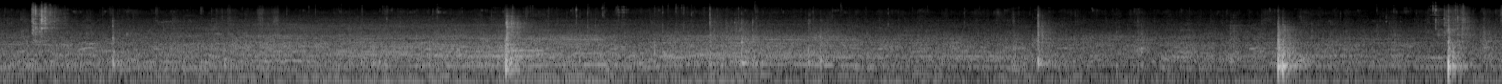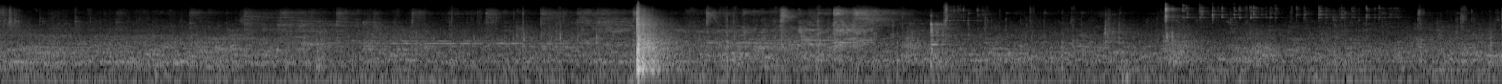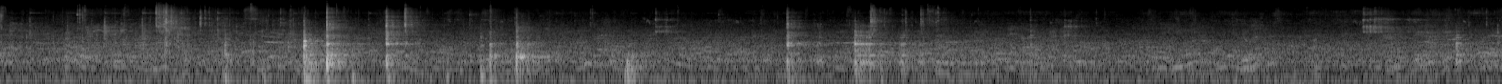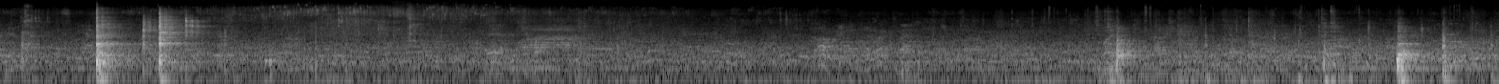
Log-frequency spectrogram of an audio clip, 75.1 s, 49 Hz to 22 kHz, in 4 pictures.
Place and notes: Rue Gabriel Péri, Saint-Denis, France - Outside Opticians, R. Gabriel Péri
This recording is one of a series of recording mapping the changing soundscape of Saint-Denis (Recorded with the internal microphones of a Tascam DR-40).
